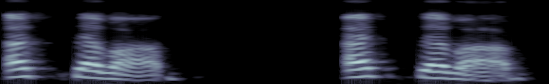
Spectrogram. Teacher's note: ملاتے وقت زبان کی نوک کو جلدی حرکت دینی پڑتی ہے، کیونکہ لام اور تا کا مخرج ایک ہی ہے، یعنی زبان کی نوک۔ تو آسانی کے لیے لام کو ہم قربان کر دیتے ہیں اور تا کے اوپر تشدید لگا دی جاتی ہے، ٹھیک ہے۔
